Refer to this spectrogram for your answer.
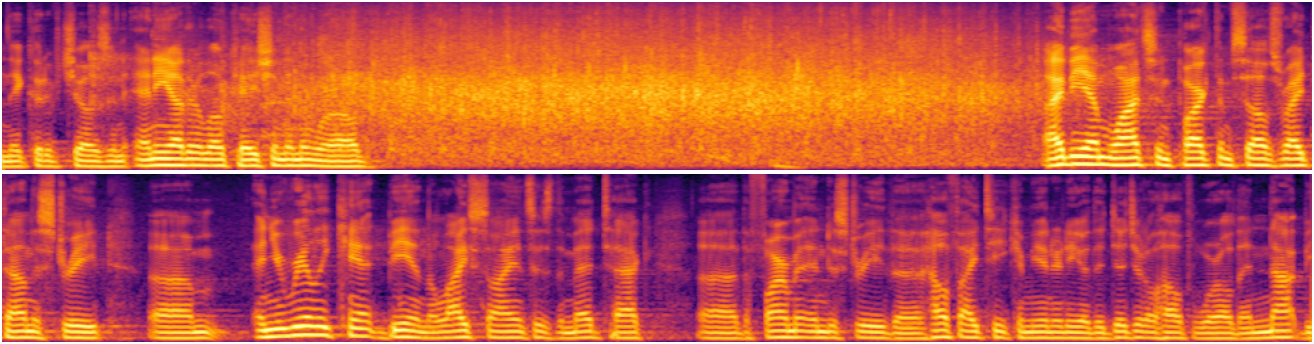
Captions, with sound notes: they could have chosen any other location in the world. [APPLAUSE AND CHEERING] IBM Watson Parked themselves right down the street. And you really can't be in the life sciences, the med tech, the pharma industry, the health IT community, or the digital health world and not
